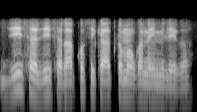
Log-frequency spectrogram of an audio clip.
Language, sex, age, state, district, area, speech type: Hindi, male, 30-45, Uttar Pradesh, Pratapgarh, rural, conversation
